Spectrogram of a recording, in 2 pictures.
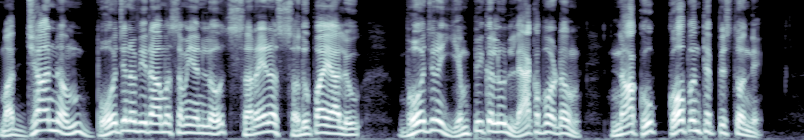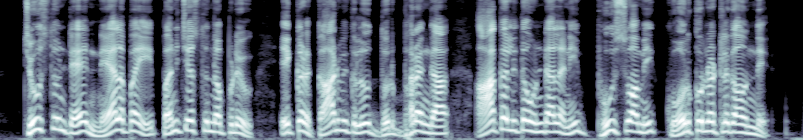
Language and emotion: Telugu, angry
